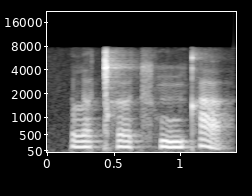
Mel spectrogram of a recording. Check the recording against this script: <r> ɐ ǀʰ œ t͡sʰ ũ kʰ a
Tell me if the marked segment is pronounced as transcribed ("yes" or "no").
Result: no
